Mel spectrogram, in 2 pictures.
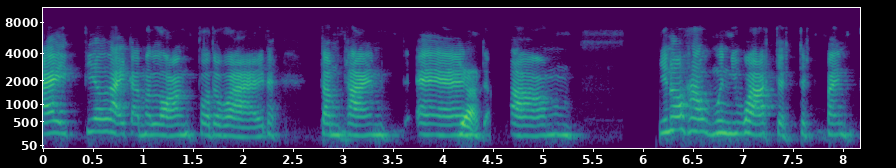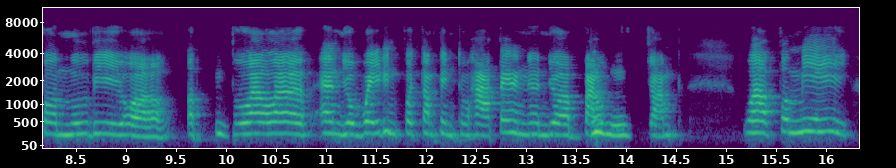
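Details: Deaf speech of a woman deaf since birth, diagnosed at 18 months, bilateral hearing aids until college, now cochlear implants; she reports poor volume control and speaking loudly.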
